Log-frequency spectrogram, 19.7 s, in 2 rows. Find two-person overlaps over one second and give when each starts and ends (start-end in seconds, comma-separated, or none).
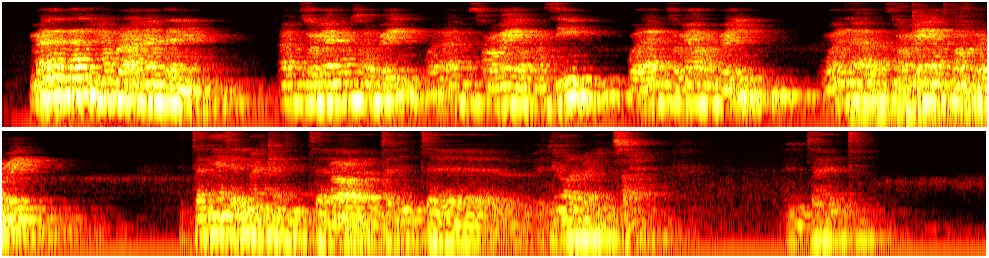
8.5-9.7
